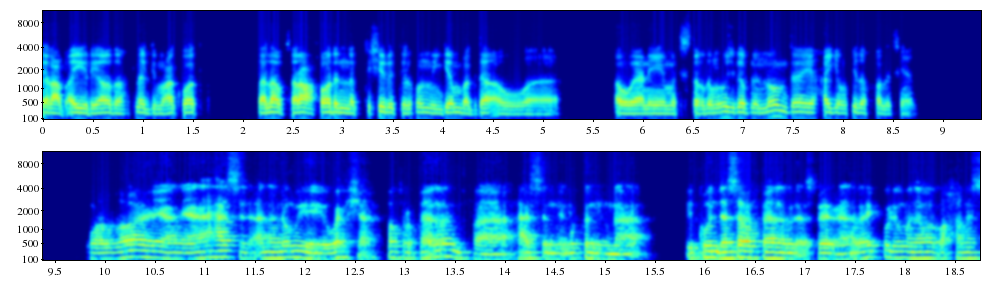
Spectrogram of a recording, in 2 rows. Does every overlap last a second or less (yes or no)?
yes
